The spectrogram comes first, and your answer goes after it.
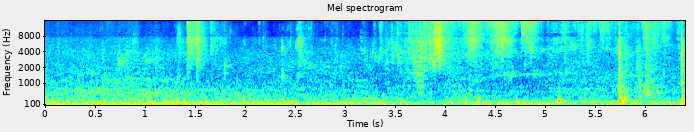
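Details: Running tap water and splashing during a dog's bath, with scattered drips and bumps, and no animal sound heard.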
